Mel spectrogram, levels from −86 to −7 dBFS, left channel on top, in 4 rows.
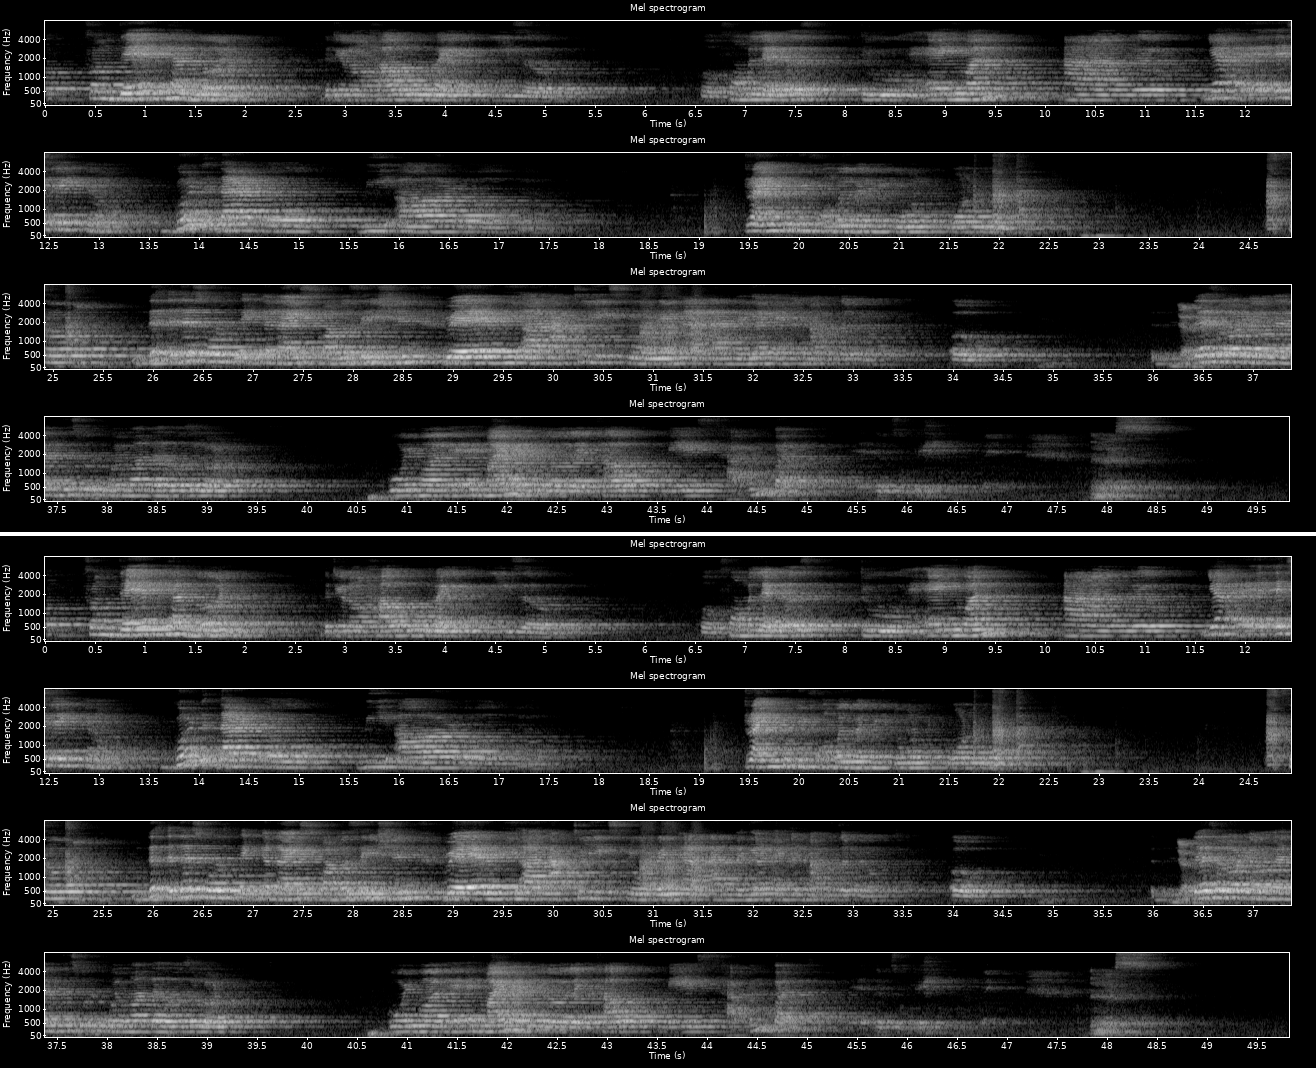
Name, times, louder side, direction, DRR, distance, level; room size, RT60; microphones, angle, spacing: voice 1, 0.4-2.0 2.8-5.1 6.6-7.7 8.2-9.6 10.2-11.3 11.5-13.2 13.6-15.2 15.6-17.5 19.5-22.1 24.9-25.4 25.8-33.3 34.0-34.3 36.0-39.3 40.8-44.9 45.4-46.3 46.7-46.8 47.2-47.5, right 1 dB, 70° right, -8 dB, 2.4 m, -32 dB
sound 1, 19.0-19.3 19.8-19.9 20.2-20.3 20.7-20.8 21.0-21.1 21.7-22.9 23.2-23.3 24.7-25.5 25.8-26.1 26.5-26.7 27.1-27.2 27.7-27.8 28.3-28.4 29.5-30.1 30.9-31.5, right 1 dB, 15° right, 0.4 m, -42 dB
voice 2, 25.0-25.5 34.8-35.0 36.1-36.4 37.7-37.9 38.6-38.7 40.6-40.7 47.8-48.5, right 1 dB, 50° right, -6 dB, 2.6 m, -45 dB
7.3 x 6.8 x 7.2 m, 2.2 s
head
